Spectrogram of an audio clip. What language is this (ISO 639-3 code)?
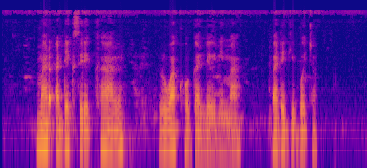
luo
